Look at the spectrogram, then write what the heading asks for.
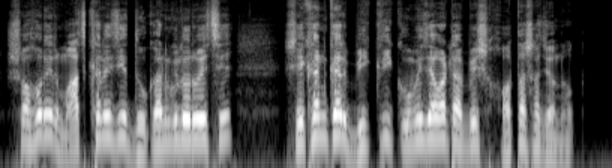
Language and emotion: Bengali, sad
